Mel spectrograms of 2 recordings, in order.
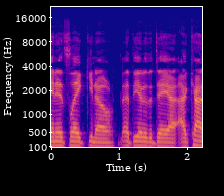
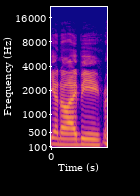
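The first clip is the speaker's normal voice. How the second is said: loud, fake, put-on Caribbean island accent; 5 semitones higher, 5 dB louder than usual. Retelling a visitor faking island speech: imitating a fake island accent. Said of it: "literally was talking like".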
